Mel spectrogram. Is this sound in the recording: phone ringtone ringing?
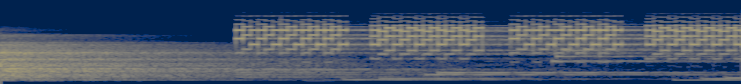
yes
